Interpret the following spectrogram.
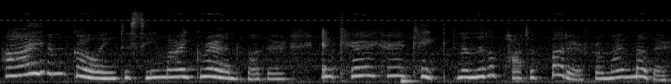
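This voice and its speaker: A woman voicing a trusting, innocent little girl with a high, slow, earnest voice in a told fairy tale. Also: animated, warm tone, poor audio.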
